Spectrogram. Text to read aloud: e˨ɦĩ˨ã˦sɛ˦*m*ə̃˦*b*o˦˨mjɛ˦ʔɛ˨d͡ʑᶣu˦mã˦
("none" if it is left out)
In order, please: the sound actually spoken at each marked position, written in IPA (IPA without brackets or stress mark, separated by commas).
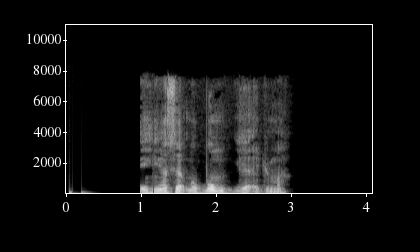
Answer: m, b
